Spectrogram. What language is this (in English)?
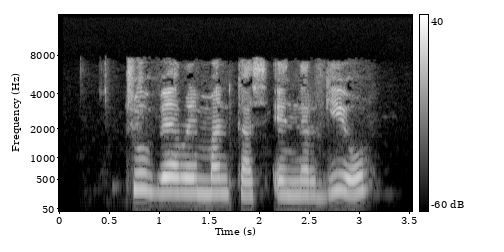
Esperanto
